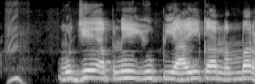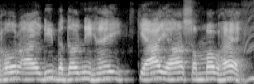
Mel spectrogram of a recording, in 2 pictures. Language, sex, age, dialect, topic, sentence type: Hindi, male, 41-45, Garhwali, banking, question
